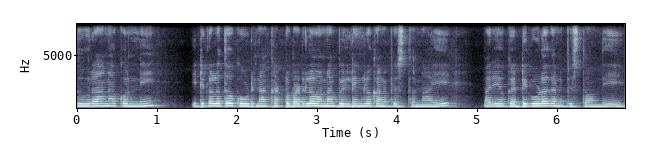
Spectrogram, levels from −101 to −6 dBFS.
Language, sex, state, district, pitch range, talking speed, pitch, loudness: Telugu, female, Andhra Pradesh, Guntur, 200-215 Hz, 115 wpm, 205 Hz, -15 LUFS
